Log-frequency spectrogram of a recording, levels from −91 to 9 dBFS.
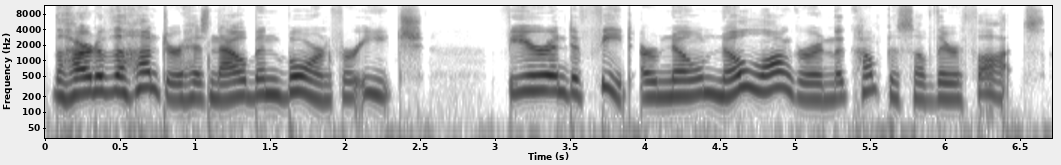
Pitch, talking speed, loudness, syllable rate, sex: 220 Hz, 215 wpm, -21 LUFS, 4.8 syllables/s, female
